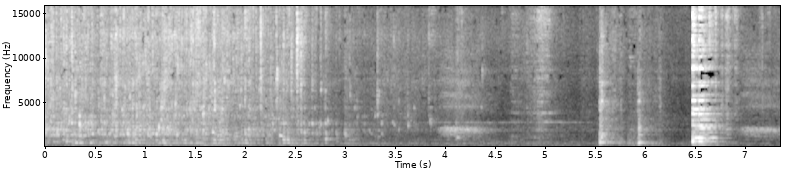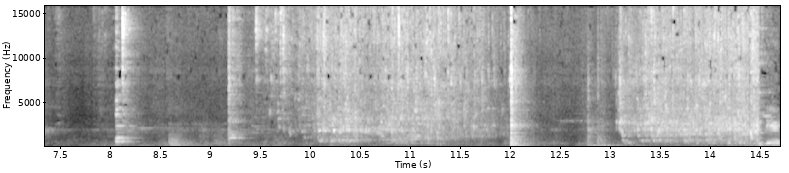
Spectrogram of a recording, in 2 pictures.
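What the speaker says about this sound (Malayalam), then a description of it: "ഇതിലേക്ക് നെല്ലിക്ക ജ്യൂസ് ഒന്നും കൂടി അരിച്ച് ഒഴിച്ച് വെക്കാം." Gooseberry (amla) juice strained and poured into a container, a soft intermittent trickle of liquid with a few brief splashes and clinks, close by and fairly quiet, no talking.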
